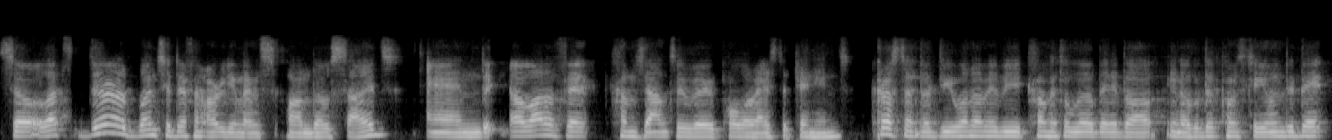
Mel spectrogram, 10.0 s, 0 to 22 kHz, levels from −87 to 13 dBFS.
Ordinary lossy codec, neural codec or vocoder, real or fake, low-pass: Opus, 24 kbps; codec, 24 kHz, 1 kbps, SNAC; fake; 7.2 kHz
